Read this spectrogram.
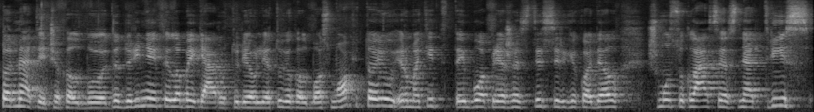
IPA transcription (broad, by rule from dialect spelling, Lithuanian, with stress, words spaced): tuɔˈmʲæːtʲeːj ˈt͡ʃʲɛ kɐlˠˈbʊ ʋʲɪdʊˈrʲiːnʲeːj ˈtɐɪ lˠɐˈbɐɪ ˈɡʲæːruː tʊˈrʲeːjɛʊ lʲiɛˈtʊʋʲʊ kɐlˠˈboːs ˈmoːkʲɪtoːjʊ ɪr mɐˈtʲiːtʲ ˈtɐɪ ˈbuɔ pʲrʲiɛʒɐsʲˈtʲɪs ˈɪrʲɡʲɪ koːˈdʲɛlˠ ɪʃ ˈmuːsuː ˈklˠɑːsʲeːs ˈnʲɛt ˈtʲrʲiːs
